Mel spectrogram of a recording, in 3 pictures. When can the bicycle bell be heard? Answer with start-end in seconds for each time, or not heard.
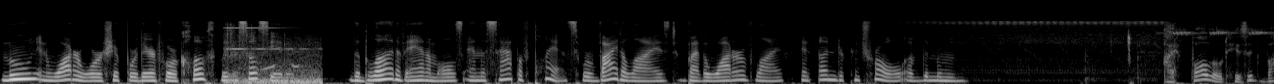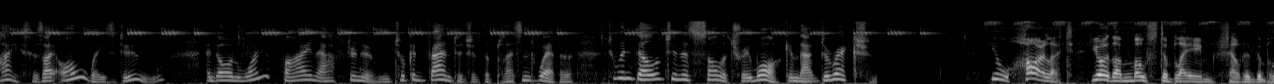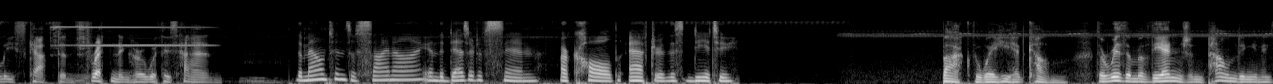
2.2-3.2, 25.9-27.6.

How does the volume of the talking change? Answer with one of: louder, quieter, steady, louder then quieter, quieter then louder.
quieter then louder.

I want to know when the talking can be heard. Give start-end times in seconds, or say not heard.
0.0-9.7, 11.6-21.5, 22.6-27.7, 28.4-32.9, 34.9-38.1.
